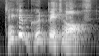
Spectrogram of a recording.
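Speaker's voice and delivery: high, loud regal order; a queen giving a brisk command at full volume. Acted. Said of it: "said the Queen".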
